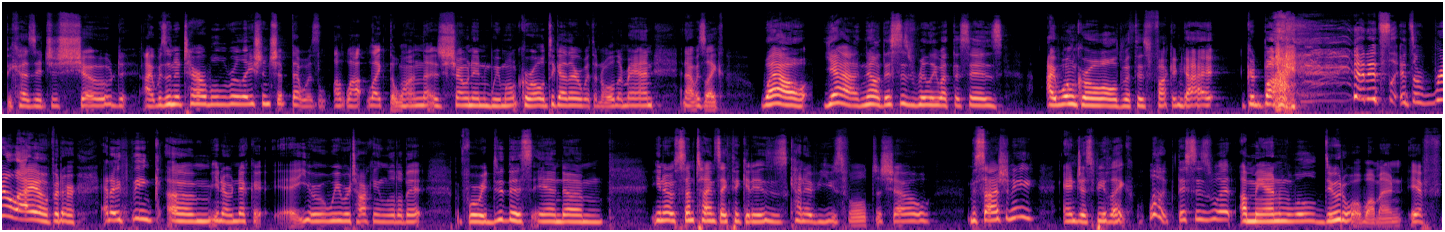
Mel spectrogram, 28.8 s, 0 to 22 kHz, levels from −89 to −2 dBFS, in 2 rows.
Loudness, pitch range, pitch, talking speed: -24 LUFS, 220-255 Hz, 230 Hz, 225 wpm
